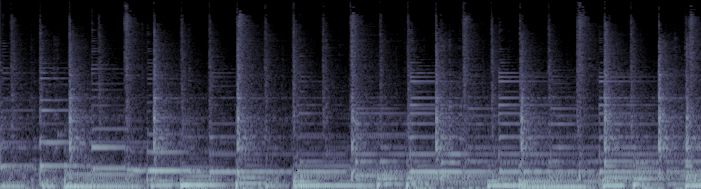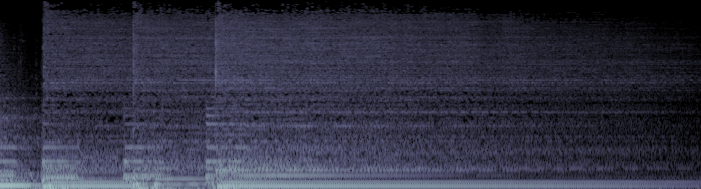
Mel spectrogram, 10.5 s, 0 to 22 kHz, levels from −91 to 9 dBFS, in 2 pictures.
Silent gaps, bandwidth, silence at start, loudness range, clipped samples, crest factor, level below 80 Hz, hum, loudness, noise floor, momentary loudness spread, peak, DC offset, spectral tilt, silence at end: none; 18 kHz; 0 s; 7 LU; under 0.1%; 18 dB; -32 dBFS; none; -29 LUFS; -49 dBFS; 16 LU; -8 dBFS; under 0.1%; -6.5 dB/octave; 0.1 s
